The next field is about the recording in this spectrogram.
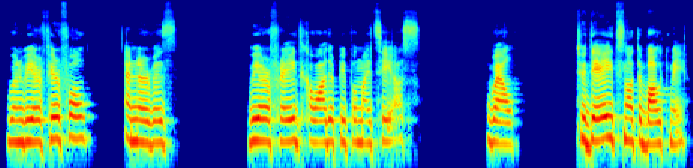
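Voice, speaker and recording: In a very clean recording with a silent background, a woman speaks at a fairly slow pace with a fairly high pitch, monotone, flat intonation, and long, frequent pauses. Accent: non-native. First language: not English. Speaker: graduate student speaker. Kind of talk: commencement speech.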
